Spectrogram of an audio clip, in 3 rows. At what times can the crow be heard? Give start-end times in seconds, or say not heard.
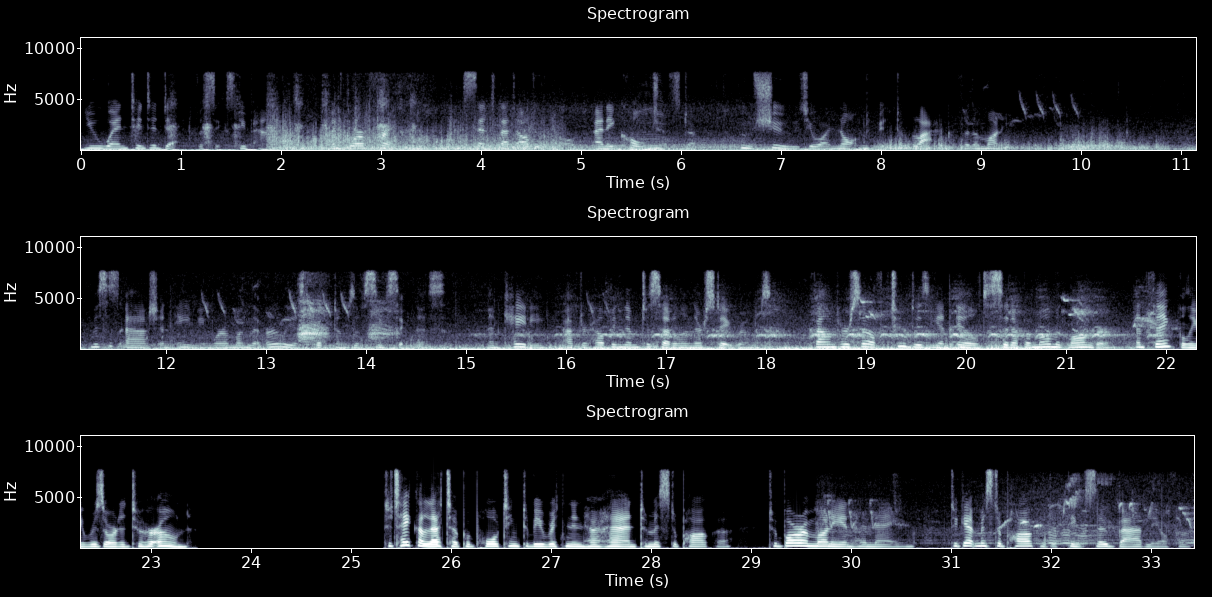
13.1-22.2.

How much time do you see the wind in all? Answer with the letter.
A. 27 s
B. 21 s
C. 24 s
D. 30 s
B.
